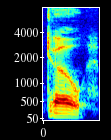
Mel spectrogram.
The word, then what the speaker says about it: dough: Pronunciation dough. Make the long O like no and go. And the gh is silent.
